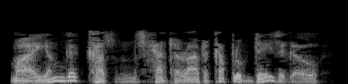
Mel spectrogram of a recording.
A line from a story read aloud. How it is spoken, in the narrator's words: He muttered under his breath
